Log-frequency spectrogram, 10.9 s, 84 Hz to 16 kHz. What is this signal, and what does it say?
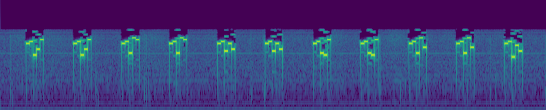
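Five-tone selective call (ZVEI), heard as quick runs of five tones, tones of about 70 ms. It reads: 89250 89250 89330 89330 89485 89485 89320 89320 89336 89336 89174
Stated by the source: ZVEI five-tone selective call 89500 received on an SDR by the Feuerwehr Orlamünde fire brigade server.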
